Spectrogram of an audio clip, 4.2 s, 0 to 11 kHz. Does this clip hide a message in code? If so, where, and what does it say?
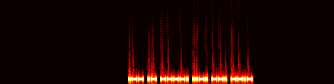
Yes: Morse code from 1.6 to 3.2 s, heard as a keyed tone, about 58 wpm, 700 Hz. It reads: WA9FGQ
